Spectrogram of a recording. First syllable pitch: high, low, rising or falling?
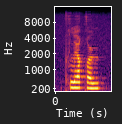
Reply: high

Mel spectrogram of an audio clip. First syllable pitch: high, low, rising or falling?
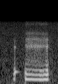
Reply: low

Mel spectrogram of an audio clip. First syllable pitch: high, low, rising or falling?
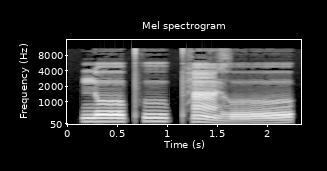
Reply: high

